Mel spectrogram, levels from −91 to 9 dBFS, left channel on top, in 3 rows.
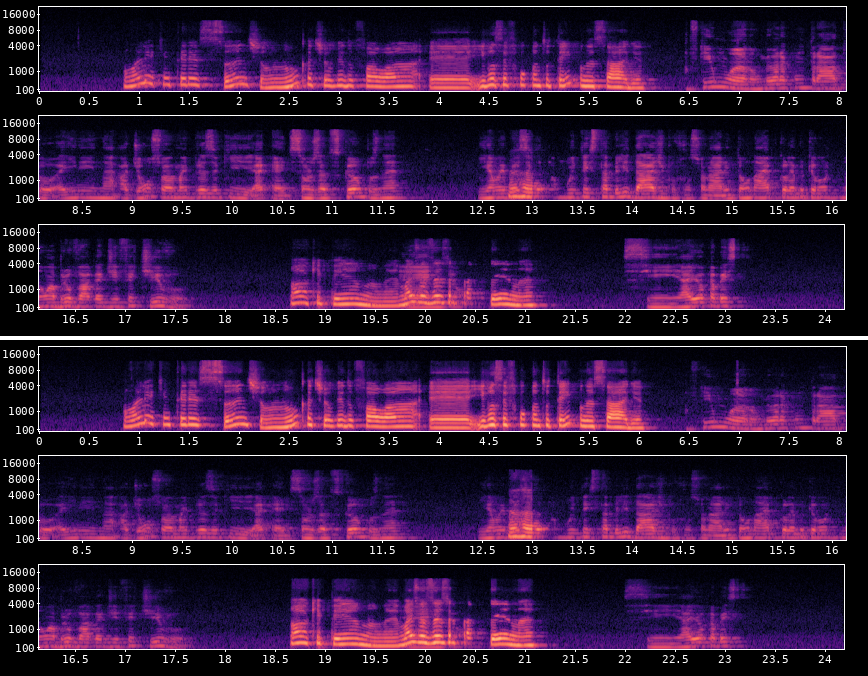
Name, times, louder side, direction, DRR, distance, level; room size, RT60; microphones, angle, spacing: voice 1, 0.8-6.1 12.8-13.1 18.7-21.1, right 4 dB, 50° right, 0.6 m, -19 dB
voice 2, 6.5-11.7 12.5-17.6 19.7-20.4 22.0-23.1, left 3 dB, 45° left, 1.4 m, -33 dB
22.5 x 8.6 x 5.8 m
head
